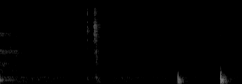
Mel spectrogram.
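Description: A single sharp computer mouse click about a second in, then a soft low thump near the end, over near silence.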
